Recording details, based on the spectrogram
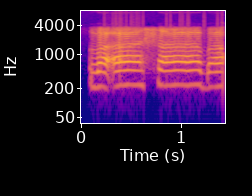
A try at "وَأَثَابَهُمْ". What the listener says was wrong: اچھا آ کو لمبا کیوں کیا؟ وَأَثَا نہیں آپ نے کہا وآسا. نہیں، لیکن ایک ساتھ اس کو تلاوت کرے. وَأَثَابَهُمْ، یہ ایک ہی لفظ ہے. وَأَثَابَهُمْ.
